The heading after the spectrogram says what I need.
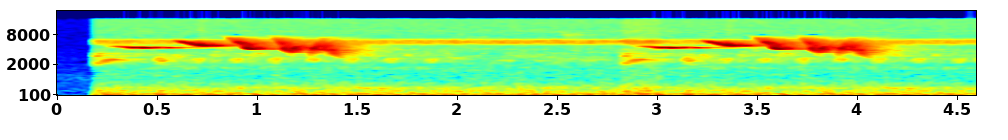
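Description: Swainson's Warbler sings twice, each loud ringing phrase of a few slurred whistles ending in three emphatic, descending notes, over a steady faint hiss.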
